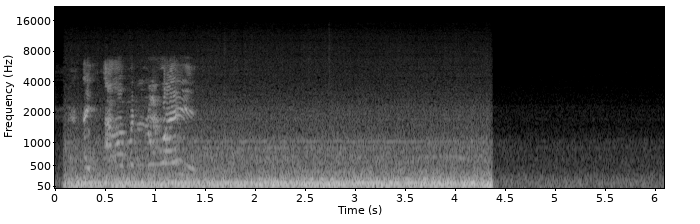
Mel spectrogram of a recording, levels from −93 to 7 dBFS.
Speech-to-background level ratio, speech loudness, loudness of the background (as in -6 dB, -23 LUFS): -4.0 dB, -31.0 LUFS, -27.0 LUFS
